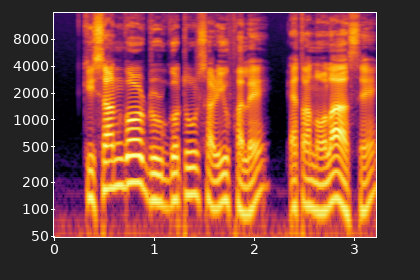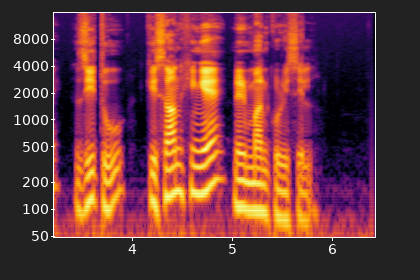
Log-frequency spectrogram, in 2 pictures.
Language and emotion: Assamese, neutral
